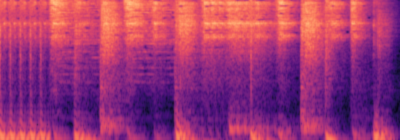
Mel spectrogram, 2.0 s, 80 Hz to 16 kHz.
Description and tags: BRRRR LOOP 120BPM
A drum loop in which some of the elements "stutter" or repeat very fast. 120 beats per minute, 1 bar.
